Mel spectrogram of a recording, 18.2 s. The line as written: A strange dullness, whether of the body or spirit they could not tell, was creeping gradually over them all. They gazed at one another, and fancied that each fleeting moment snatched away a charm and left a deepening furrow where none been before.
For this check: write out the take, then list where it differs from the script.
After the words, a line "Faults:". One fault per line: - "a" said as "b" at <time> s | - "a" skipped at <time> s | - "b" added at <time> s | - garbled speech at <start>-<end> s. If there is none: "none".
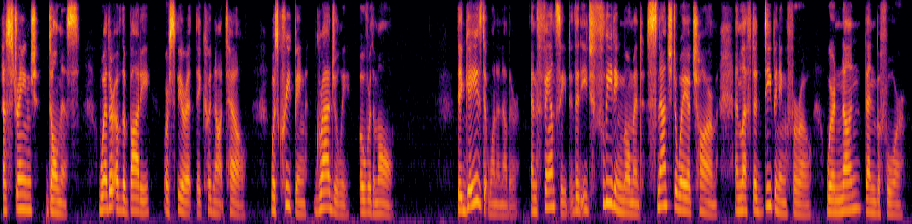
A strange dullness, whether of the body or spirit they could not tell, was creeping gradually over them all. They gazed at one another, and fancied that each fleeting moment snatched away a charm and left a deepening furrow where none been before.
Faults:
none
